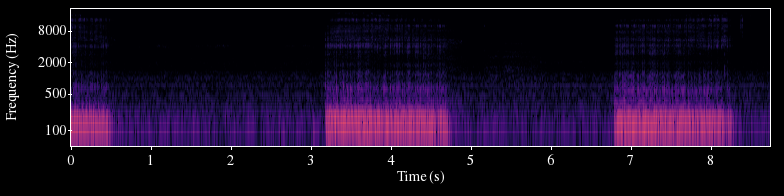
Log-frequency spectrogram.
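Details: Affectionate Shiba Inu growl, not angry, from a loving family dog: low, breathy rumbles coming in three bursts of one to two seconds, with near-silent gaps between them.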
